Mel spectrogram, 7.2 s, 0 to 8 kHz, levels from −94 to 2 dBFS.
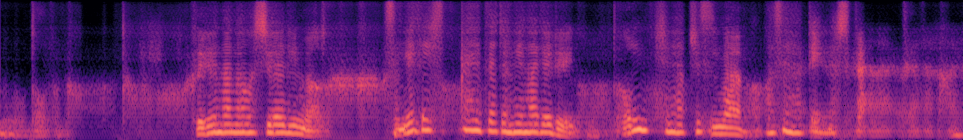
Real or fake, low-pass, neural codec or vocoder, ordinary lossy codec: fake; none; codec, 16 kHz, 0.5 kbps, FreqCodec, smaller model; none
